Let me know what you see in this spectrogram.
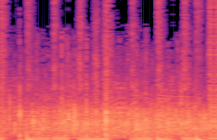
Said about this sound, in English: And all the people said, amen. Give the Lord a good hand, everybody.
